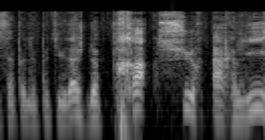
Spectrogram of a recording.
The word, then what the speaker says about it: Praz-sur-Arly: le petit village de Pras sur harly ça c'est écrit avec un Z mais on prononce pas le Z ici on est en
